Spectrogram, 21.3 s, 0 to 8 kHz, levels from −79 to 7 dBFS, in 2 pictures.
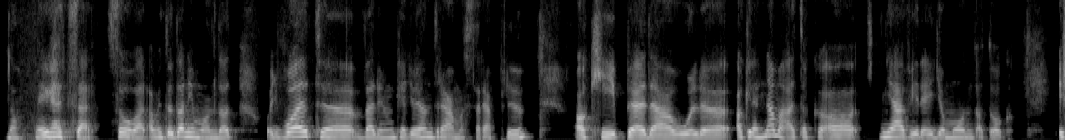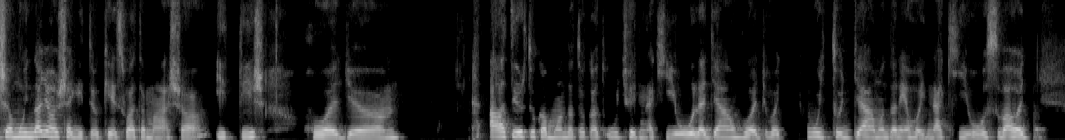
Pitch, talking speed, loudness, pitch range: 215 Hz, 150 wpm, -21 LUFS, 205-230 Hz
